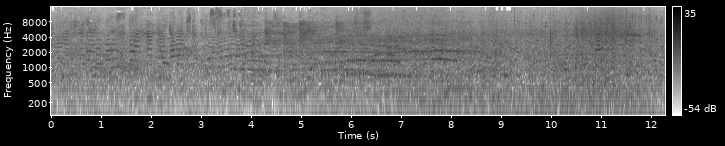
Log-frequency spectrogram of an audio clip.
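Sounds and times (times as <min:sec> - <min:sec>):
crowd noise: 0:00.0 - 0:12.2
roller coaster riders screaming on a boardwalk: 0:05.0 - 0:12.2.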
